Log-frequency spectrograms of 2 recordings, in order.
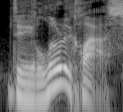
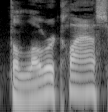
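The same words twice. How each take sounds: First: It is said in a put-on British accent. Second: It is said in the speaker's normal accent.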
